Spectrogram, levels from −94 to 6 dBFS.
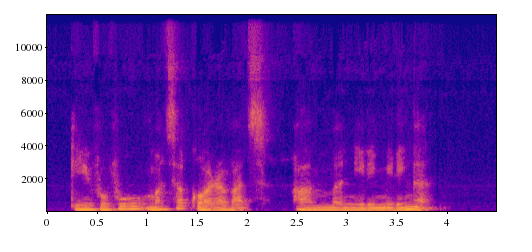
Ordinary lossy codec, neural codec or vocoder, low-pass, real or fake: Opus, 16 kbps; vocoder, 44.1 kHz, 128 mel bands, Pupu-Vocoder; 10.8 kHz; fake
